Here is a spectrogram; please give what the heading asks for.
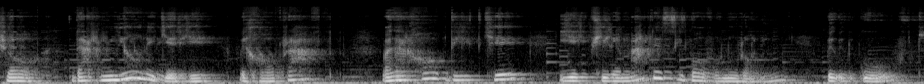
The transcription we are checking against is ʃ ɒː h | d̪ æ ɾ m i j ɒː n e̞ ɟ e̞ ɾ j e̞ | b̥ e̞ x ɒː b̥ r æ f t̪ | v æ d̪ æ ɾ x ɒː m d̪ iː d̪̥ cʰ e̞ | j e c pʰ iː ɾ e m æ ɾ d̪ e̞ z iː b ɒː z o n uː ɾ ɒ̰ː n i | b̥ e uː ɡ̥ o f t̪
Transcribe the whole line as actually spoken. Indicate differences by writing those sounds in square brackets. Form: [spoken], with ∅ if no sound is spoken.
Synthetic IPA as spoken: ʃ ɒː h | d̪ æ ɾ m i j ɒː n e̞ ɟ e̞ ɾ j e̞ | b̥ e̞ x ɒː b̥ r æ f t̪ | v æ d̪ æ ɾ x ɒː [b] d̪ iː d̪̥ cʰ e̞ | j e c pʰ iː ɾ e m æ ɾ d̪ e̞ z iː b ɒː [v] o n uː ɾ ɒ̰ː n i | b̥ e uː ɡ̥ o f t̪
